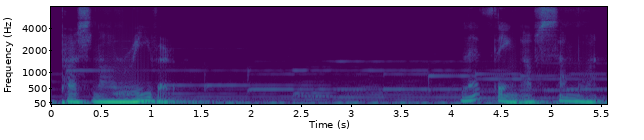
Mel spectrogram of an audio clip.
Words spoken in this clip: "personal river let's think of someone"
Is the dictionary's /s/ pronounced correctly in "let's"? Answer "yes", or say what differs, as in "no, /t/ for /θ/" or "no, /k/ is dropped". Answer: no, /s/ is dropped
